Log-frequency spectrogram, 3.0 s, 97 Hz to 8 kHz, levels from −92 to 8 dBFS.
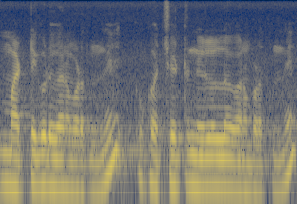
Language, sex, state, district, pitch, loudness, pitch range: Telugu, male, Telangana, Hyderabad, 135 Hz, -18 LUFS, 125-145 Hz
